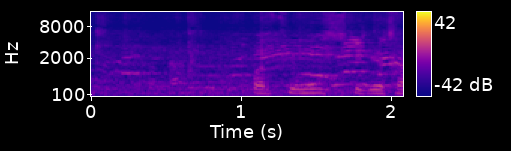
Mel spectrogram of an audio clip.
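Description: Passers-by talking on a busy pedestrian street, with high-pitched children's voices calling out more loudly from about a second in.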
